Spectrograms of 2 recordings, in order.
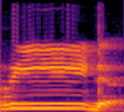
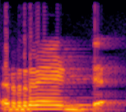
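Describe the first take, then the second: First: The vowel is long, like 'reed'. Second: The vowel is short, like 'red'. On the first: The action happens now. "in the present tense you should read it as a read" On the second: The action happened in the past. "but the pronunciation red"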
